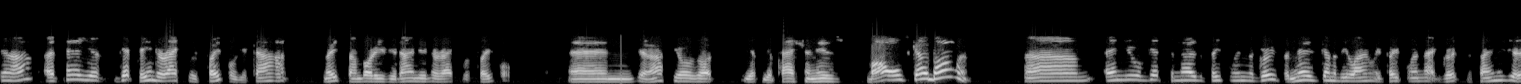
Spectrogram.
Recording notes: This interview was conducted over the phone with limited reception.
